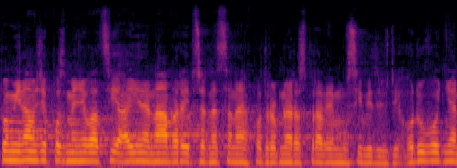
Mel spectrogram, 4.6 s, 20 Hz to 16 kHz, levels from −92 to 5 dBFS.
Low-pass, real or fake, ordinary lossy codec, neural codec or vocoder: 14.4 kHz; real; AAC, 64 kbps; none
